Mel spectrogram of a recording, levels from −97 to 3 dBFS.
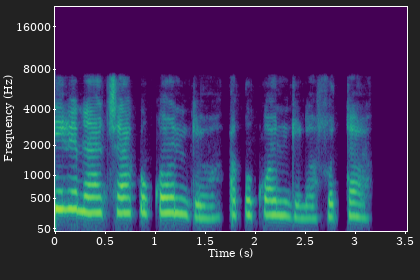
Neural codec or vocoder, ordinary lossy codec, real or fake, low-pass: codec, 24 kHz, 3 kbps, HILCodec; none; fake; 7.2 kHz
